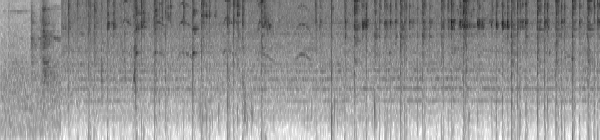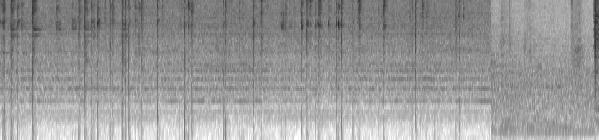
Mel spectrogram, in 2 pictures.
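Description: Small metal parts click and rattle close by.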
